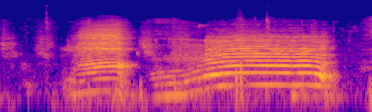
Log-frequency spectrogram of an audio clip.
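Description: A calf moos loudly, twice.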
